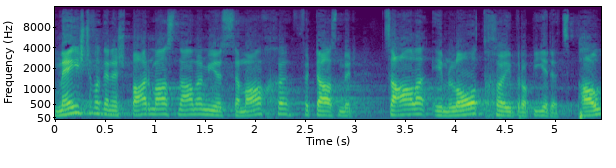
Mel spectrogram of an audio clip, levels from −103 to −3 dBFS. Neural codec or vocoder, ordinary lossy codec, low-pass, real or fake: vocoder, 44.1 kHz, 128 mel bands every 256 samples, BigVGAN v2; none; 14.4 kHz; fake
